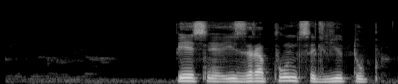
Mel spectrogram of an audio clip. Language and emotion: Russian, neutral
